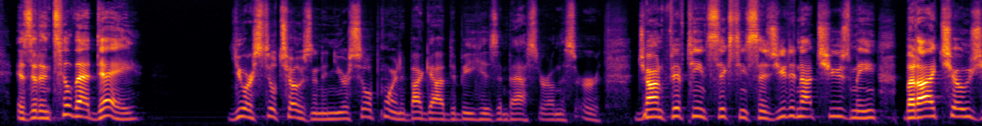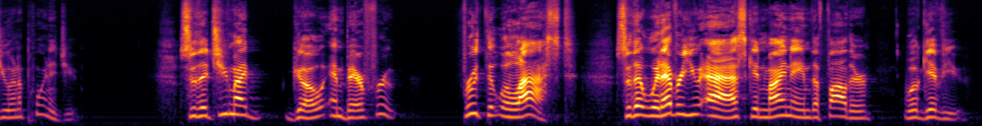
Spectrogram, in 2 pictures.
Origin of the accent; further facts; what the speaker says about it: United States; I was born in America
